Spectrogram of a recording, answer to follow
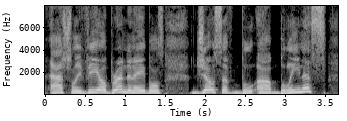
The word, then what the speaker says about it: Blenis: Keith Neverow, Jackie Sukup, Stephanie Igoa, Ashley Vio, Brendan Abels, Joseph Blenis, rhymes with penis, Peyton Meadows, and real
